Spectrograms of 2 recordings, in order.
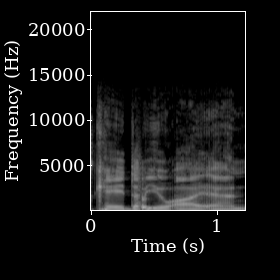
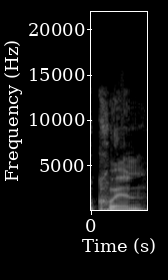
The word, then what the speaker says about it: Kouign: But how do you pronounce it? That's the real fun question. Kouign Amann. Queen. That's not Queen. It is Kouign, dude. Kouign. Well, the pronunciation says Kwin, dude. So Quinn.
